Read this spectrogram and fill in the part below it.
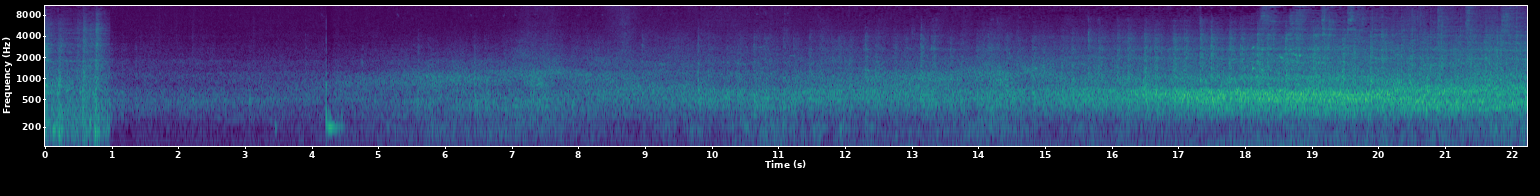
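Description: A diesel train approaches from a distance, its engine droning louder as it nears.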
